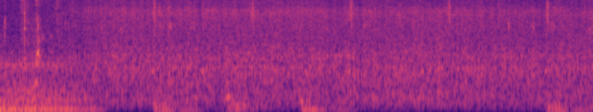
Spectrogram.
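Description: Waves splash against a moving boat's hull.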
